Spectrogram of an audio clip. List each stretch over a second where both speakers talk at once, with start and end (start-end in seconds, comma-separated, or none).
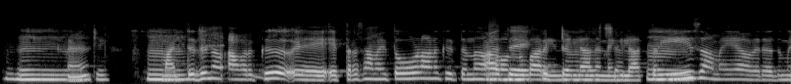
4.9-6.7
